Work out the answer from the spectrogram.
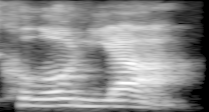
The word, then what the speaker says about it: Kalonji: book artist jp kalonji i could pronounce it i was on with that one and then he's going to say like it's colonia the j is silent then why the heck's there in the first place uh has begun to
